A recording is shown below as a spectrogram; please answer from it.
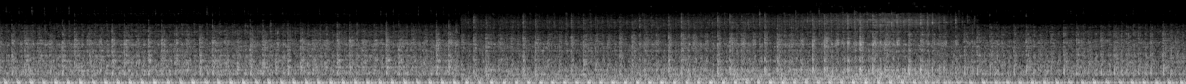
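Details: YES 125 motorcycle at idle: steady idle with a sharp, regular tapping about four times a second riding on the firing beat. Some internal engine noise, cause unknown.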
